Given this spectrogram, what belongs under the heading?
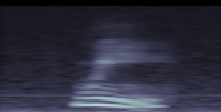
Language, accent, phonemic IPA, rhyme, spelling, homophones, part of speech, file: English, US, /wiː/, -iː, wee, oui / we / Wii, adjective / noun / verb / pronoun / interjection, En-us-wee.ogg
- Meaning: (adjective) Small, little; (noun) 1. A short time or short distance 2. Urine 3. An act of urination; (verb) To urinate; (pronoun) obsolete emphatic of we; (interjection) Alternative form of whee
